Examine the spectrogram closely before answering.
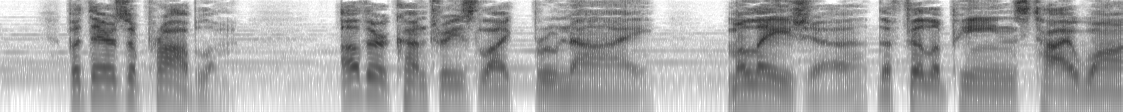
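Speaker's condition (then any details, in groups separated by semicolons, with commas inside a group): No condition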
